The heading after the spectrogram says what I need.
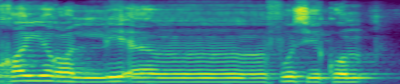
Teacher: اللام حرف من حروف الإدغام ولكنه إدغام بغير غنة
